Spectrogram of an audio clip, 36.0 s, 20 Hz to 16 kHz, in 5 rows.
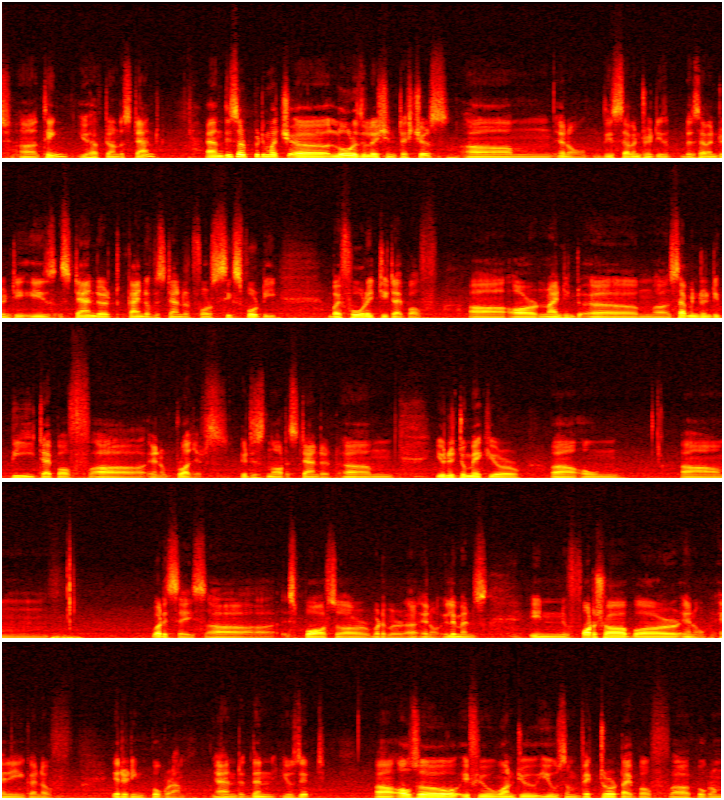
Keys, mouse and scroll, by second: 0.4 click, 2.1 right click, 3.3 right click, 4.7 right click, 7.4 right click, 8.8 right click, 10.6 right click, 16.6 right click, 17.4 scroll down 2, 19.1 scroll up 2, 24.4 click, 29.7 scroll up 1, 30.9 click, 34.2 scroll up 1, 34.9 scroll down 1.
